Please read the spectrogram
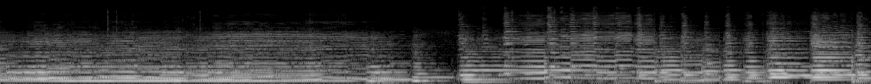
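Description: String octet of violins, violas and two cellos playing live: a low note is held under moving upper parts, then after a short break about halfway the music turns to shorter, more detached notes.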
